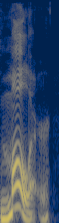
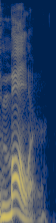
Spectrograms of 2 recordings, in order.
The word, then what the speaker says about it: Mueller: i mean it's written like mueller but it's mueller is how it's actually pronounced i literally didn't know that i've only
